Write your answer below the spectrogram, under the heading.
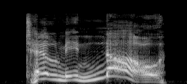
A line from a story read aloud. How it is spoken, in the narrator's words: he bellowed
